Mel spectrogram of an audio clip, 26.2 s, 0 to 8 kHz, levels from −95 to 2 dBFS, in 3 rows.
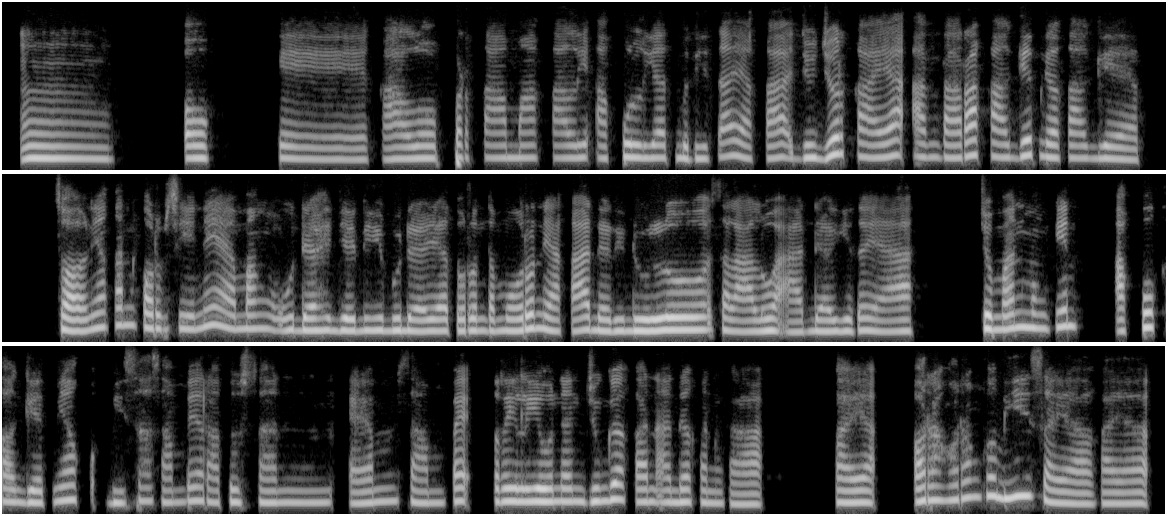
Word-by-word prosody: Mmm. 215 -1 +1 0.5
Oke. 220 0 -3 0.7
Kalau 210 +2 -1
pertama 225 0 -5
kali 220 +1 -4
aku 225 +2 0
lihat 225 0 -2
berita 215 +4 -3
ya 235 -4 -3
Kak, 220 0 -4
jujur 225 +5 +3
kayak 245 +2 -1
antara 235 +2 0
kaget, 240 +2 0
nggak 230 -2 -1
kaget. 215 -3 -3 0.6
Soalnya 220 +4 +4
kan, 310 0 -2
korupsi 245 -3 -1
ini 300 +3 0
emang 245 -2 0
udah 215 0 +2
jadi 215 0 +2
budaya 205 -1 +2
turun-temurun 210 +3 +2
ya 215 -4 +1
Kak, 210 +3 0
dari 205 -1 +2
dulu 220 +2 +7
selalu 200 0 +1
ada, 195 +1 -2
gitu 205 +1 -1
ya. 200 -1 -1 0.5
Cuman 240 +2 +5
mungkin, 265 +3 +1 0.3
aku 260 +6 +3
kagetnya, 225 +3 -1
kok - - -20
bisa 205 +4 -4
sampai 220 +2 -4
ratusan 210 -1 -3 0.5
M, 200 +2 -2 0.2
sampai 210 +1 -3 0.2
triliunan 230 0 +5
juga 235 +4 +2
kan, 225 0 -1
ada 220 0 0
kan 205 -2 -4
Kak? 185 -2 -4 0.6
Kayak, 210 0 +2 0.3
orang-orang 255 +5 +1
kok 330 - +4
bisa 315 -3 +4
ya? 190 -2 0
Kayak, 195 0 -1
220 Hz, 125 wpm, -24 LUFS, 205-235 Hz, 0.7 s, dulu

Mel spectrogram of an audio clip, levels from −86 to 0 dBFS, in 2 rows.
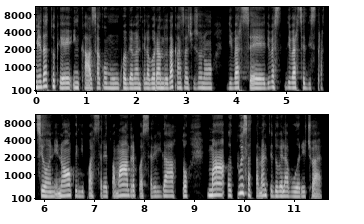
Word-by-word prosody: mi 215 - +7
hai - - +5
detto 245 -1 +3
che 190 -4 +2
in 195 -1 +1
casa 180 +1 0
comunque, 180 -1 -1
ovviamente 180 0 0
lavorando 180 0 +2
da 205 +3 +5
casa, 195 -1 -3
ci 185 0 -10
sono 185 0 -2 0.2
diverse 185 -1 +1
dives 215 +3 -3
diverse 195 -1 0
distrazioni, 175 0 -1
no, 200 +2 +4
quindi 175 -3 -8
può - - -4
essere 175 0 -7
tua - - -8
madre, 205 -1 +4
può - - -10
essere 170 +2 -6
il 175 - -9
gatto; 185 0 -2 0.4
ma, 220 +1 +6
uhm, 205 0 -3
tu 285 - 0
esattamente 215 -7 +1
dove 180 0 0
lavori? 175 -1 -2
Cioè 85 - -4
185 Hz, 175 wpm, -23 LUFS, 180-195 Hz, 0.4 s, mi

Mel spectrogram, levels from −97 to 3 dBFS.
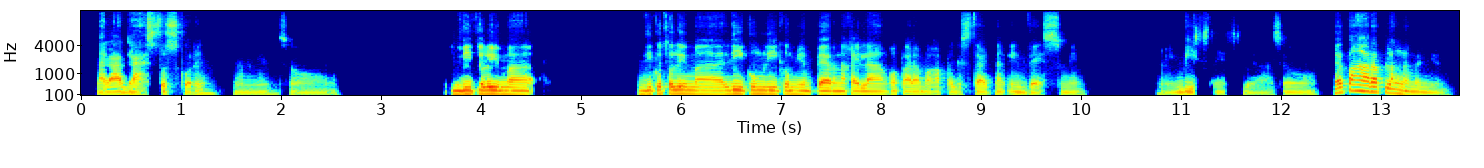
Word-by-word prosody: nagagastos 90 -2 -1
ko 85 - -5
rin, 120 +6 -9 0.2
alam 85 0 -13
mo 85 - -13 0.2
yun? - - -19
So - - -15 1.6
hindi 110 +2 +4
tuloy 120 0 +7
ma 110 -2 +1 1.1
hindi 110 +1 0
ko 120 - +2
tuloy 120 +1 +4
malikom-likom 120 0 +1
yung 110 -2 -2
pera 105 -1 +4
na 105 - -2
kailangan 100 -2 -1
ko 105 - -5
para 95 -2 -3
makapag-start 90 0 -7
ng 90 - -9
investment, 90 0 -8 0.7
'no, - - -16
yung 85 +1 -9
business, 90 -1 -9
di - - -14
ba? 80 +1 -15
So, 90 +2 -11 0.2
may 160 - +5
pangarap 200 -6 +5
lang 145 -5 +2
naman 95 -5 -3
yon. 80 -1 -14
105 Hz, 150 wpm, -23 LUFS, 90-115 Hz, 1.6 s, tuloy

